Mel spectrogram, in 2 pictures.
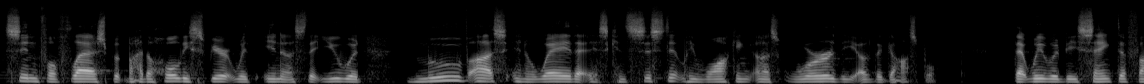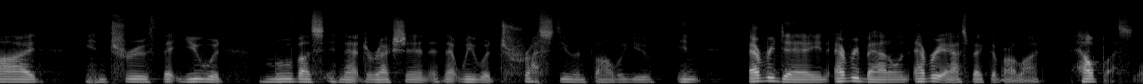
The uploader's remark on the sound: Weekly teaching audio brought to you by First Baptist Church, Darlington, WI.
